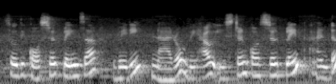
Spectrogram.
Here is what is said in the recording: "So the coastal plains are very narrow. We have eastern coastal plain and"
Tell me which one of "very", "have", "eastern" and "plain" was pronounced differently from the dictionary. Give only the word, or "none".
none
